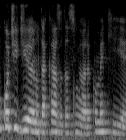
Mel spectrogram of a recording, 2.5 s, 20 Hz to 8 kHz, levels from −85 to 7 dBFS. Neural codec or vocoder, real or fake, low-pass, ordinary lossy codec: none; real; 7.2 kHz; Opus, 24 kbps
